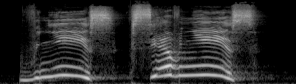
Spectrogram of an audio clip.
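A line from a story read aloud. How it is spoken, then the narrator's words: Loud commanding shout. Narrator (Russian): закричал генерал громким, язычным голосом, перекрывшим все звуки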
